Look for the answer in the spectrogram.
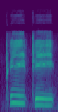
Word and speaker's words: Ptolemy: This is, verse 38 of chapter 3, Lysias chose Ptolemy, that's Ptolemy, the P is silent, son of Dorymenes, and Nicanor and Gorgias, G-O-R-G-I-A-S, or Gorgias, able men among the friends of the king.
